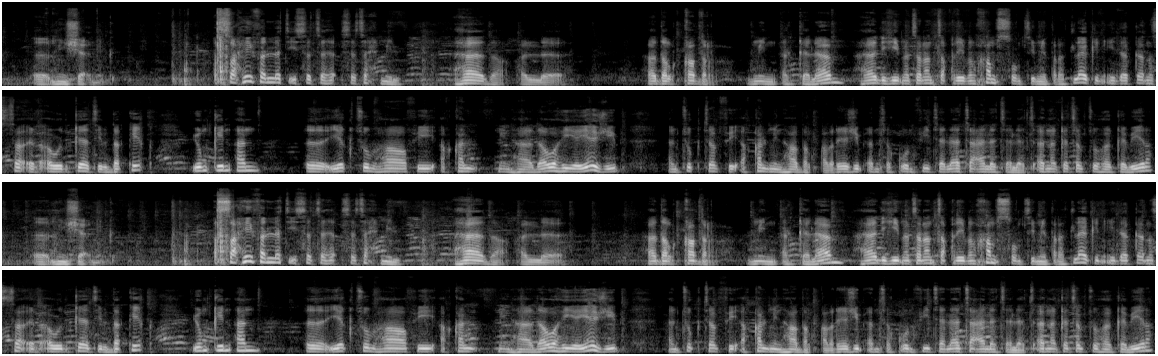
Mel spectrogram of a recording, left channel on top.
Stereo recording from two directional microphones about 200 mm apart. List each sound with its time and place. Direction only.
0.3 s speech: 40° left (ahead or behind)
2.0 s speech: 15° left (ahead or behind)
